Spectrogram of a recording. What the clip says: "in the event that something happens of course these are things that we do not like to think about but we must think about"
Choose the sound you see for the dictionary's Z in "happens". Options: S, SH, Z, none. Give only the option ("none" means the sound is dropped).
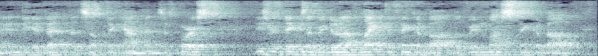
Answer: Z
